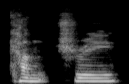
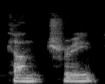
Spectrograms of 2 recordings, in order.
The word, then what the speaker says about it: country: cow tree but it's not count tree it's country country and another one which is a problem is pronounced is front so the spelling is with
